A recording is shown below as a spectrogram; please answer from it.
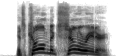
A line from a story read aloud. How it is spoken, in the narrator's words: Solo growled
